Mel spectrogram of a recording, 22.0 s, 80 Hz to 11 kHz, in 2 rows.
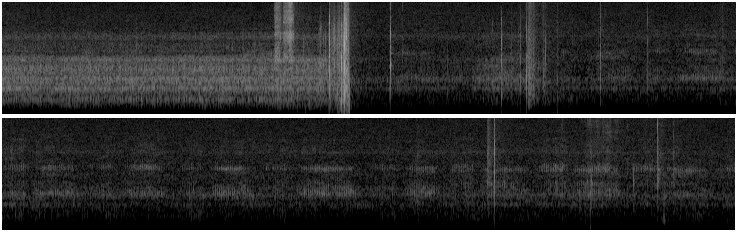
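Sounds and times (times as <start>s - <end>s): cat purring: 0.0s - 5.2s, 5.8s - 22.0s.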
